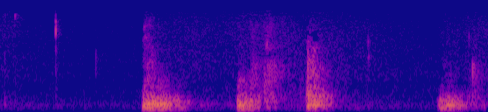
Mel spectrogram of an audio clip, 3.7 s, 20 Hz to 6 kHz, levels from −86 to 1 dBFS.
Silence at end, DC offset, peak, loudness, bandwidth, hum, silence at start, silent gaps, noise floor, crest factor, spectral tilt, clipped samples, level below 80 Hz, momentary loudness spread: 0 s; under 0.1%; -24 dBFS; -43 LUFS; 4.8 kHz; none; 1.05 s; none; -74 dBFS; 20 dB; -7 dB/octave; under 0.1%; -72 dBFS; 16 LU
